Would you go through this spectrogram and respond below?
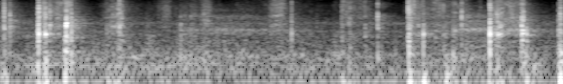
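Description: Soft, close riffling bursts as a Journey of Love card deck is shuffled by hand, several quick flutters with brief pauses, quiet and intimate.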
